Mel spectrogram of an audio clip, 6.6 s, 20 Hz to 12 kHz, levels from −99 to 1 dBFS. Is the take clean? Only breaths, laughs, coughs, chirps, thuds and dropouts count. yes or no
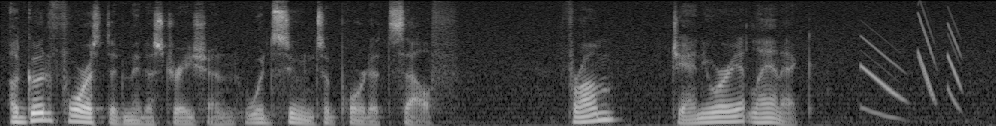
no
